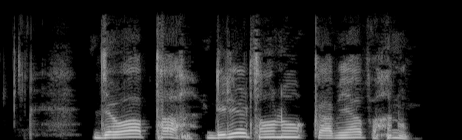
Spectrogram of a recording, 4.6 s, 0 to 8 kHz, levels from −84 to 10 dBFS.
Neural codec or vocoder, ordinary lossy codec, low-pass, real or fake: none; AAC, 48 kbps; 7.2 kHz; real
